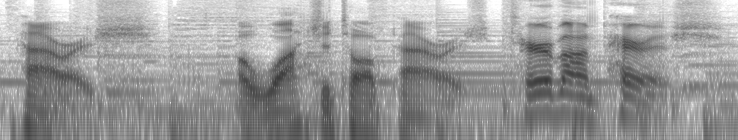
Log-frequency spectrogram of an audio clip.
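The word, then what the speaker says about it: Ouachita: parish cheetah parish alchita wichita maybe it's wichita wachita parish a wachita parish a wachita parish turban parish terrebonne terrabone parish tarabani terrebonne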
